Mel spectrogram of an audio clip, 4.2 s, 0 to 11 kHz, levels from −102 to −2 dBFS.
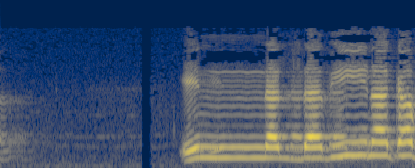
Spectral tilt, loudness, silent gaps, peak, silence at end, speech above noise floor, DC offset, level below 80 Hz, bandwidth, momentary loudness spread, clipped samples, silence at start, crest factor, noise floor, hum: -7.5 dB/octave; -22 LUFS; 1.43-1.47 s; -6 dBFS; 0 s; 43 dB; under 0.1%; -68 dBFS; 6 kHz; 10 LU; under 0.1%; 0 s; 18 dB; -64 dBFS; none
